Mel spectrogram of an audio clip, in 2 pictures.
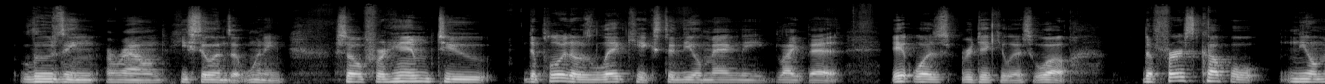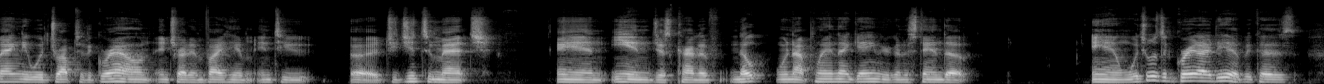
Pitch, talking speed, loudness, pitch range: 115 Hz, 145 wpm, -19 LUFS, 105-125 Hz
